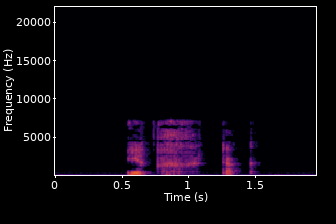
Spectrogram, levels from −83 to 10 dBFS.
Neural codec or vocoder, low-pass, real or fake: none; 7.2 kHz; real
